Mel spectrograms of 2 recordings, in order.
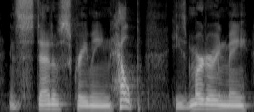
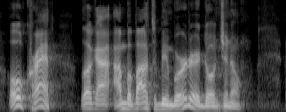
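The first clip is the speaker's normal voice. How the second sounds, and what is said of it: Put-on Wisconsin accent, poorly done. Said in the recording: “I'd make it super Wisconsin ... That's my Wisconsin accent ... I'm terrible at accents”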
